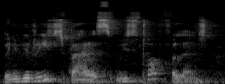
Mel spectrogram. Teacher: So there is no t sound after ch, and there is no t sound after p.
